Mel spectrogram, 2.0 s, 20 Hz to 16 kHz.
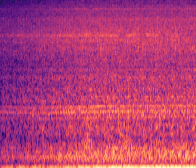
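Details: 2008 Mercedes CLK350, 129k miles, engine previously seized and freed, running without coolant, after the secondary air pump shut off. Even, steady idle with no knock, miss or ticking; normal idle.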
